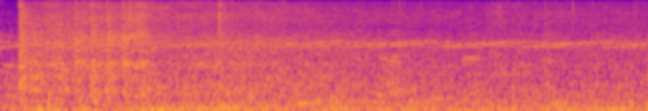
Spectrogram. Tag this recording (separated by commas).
Car, Motor vehicle (road), Vehicle, Engine, Engine starting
